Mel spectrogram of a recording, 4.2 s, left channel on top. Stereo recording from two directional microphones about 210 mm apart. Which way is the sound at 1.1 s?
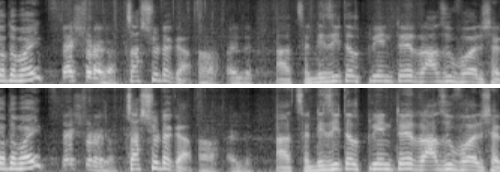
45° right (ahead or behind).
